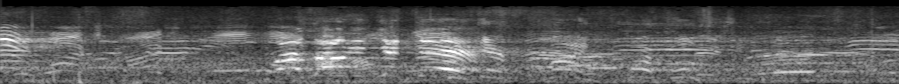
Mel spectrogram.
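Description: Indistinct voices shouting and calling out over an open field, loudest about halfway through, with no clear words.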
